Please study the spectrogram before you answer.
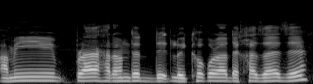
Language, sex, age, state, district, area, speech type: Assamese, male, 18-30, Assam, Dibrugarh, rural, spontaneous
